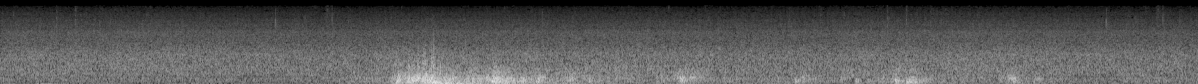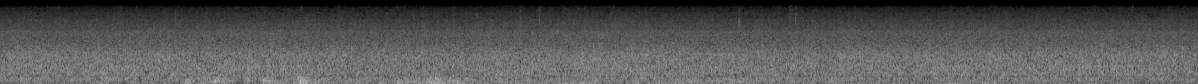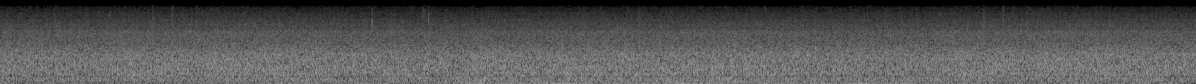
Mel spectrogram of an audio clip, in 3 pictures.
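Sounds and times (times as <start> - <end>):
steady rain: 0.0 - 35.9
rumble of thunder: 3.5 - 10.5.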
